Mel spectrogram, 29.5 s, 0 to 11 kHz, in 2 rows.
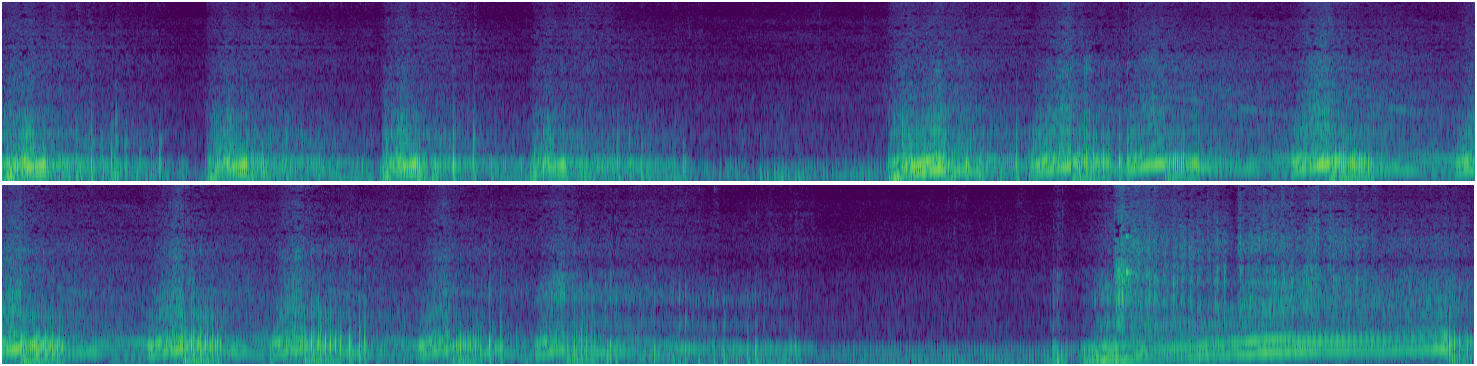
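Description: BMW M2's turbocharged straight-six revved while parked: about four sharp blips a couple of seconds apart, then a quicker run of about ten, each climbing fast and falling back. It settles to idle for a few seconds, then the engine note rises and holds as the car pulls away.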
